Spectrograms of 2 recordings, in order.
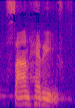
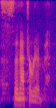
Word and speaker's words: Sanherib: Well, the city was the ancient capital of the Assyrian Empire, and it was established by King Sanherib. I always want to pronounce that Sennacherib, but that's what you do with your barbecue leftovers.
